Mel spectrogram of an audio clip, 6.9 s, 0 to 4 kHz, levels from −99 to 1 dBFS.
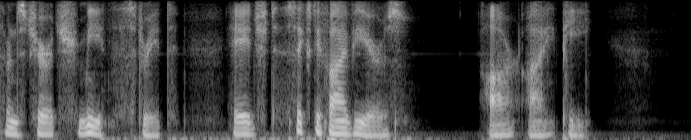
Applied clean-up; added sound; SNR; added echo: neural mask model DeepFilterNet 3.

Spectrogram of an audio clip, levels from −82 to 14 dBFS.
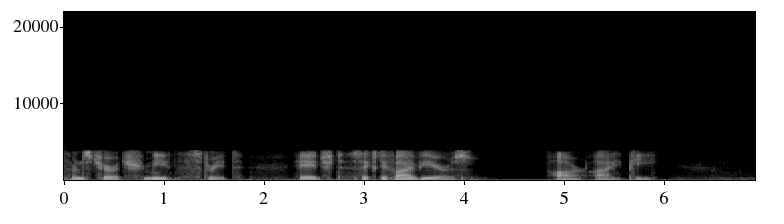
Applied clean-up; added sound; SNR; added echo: neural mask model Resemble Enhance denoiser.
